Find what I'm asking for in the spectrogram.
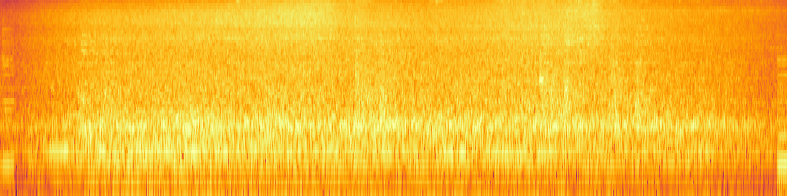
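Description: A train rolls through a station in Moscow with a loud, steady rumble and low mechanical hum, faint rhythmic clatter of the wheels running underneath for the whole stretch, with no voices.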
